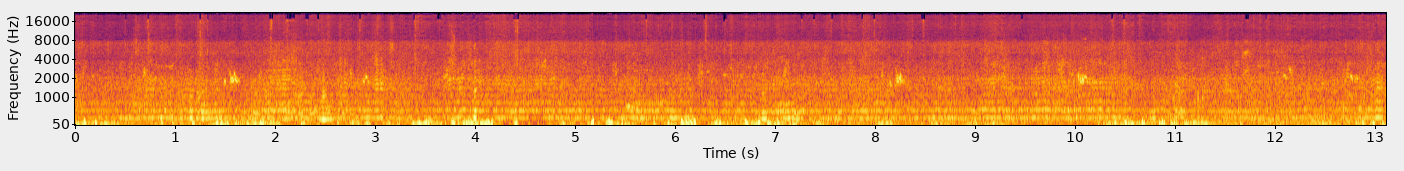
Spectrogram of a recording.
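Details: A swarm of honey bees being captured and put back into the hive fills the air with a dense, steady, low drone.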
